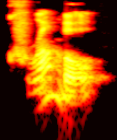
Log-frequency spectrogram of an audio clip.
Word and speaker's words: crumble: Crumble is a verb. When you break into pieces, when you make the crumbs, you crumble the cookie. Or you can say the cookie crumbles. We pronounce the B. Crumble.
